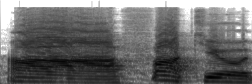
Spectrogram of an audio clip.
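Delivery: loud furious outburst; real loud anger; angry yell. Real, not acted. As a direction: swear at the dealer. Another loss at the table.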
